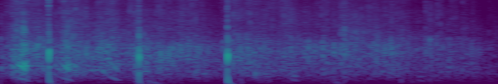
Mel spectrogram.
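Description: audience applauding

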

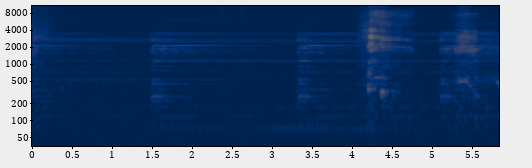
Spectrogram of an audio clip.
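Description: clock ticking

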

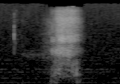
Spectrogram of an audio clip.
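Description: sniffling

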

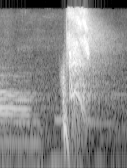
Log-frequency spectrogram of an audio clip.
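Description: sneeze

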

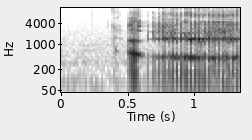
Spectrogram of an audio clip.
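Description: burp

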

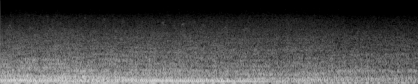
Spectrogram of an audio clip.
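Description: helicopter flying overhead

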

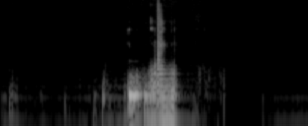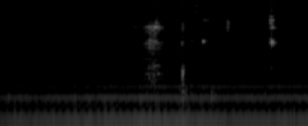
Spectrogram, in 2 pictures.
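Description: coughing

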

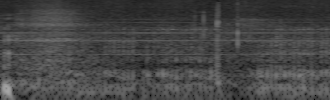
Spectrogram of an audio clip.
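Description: cat purring

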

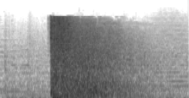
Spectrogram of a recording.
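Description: gunshot sound effect

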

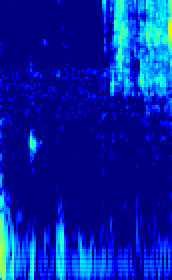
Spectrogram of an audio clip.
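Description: liquid being poured

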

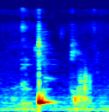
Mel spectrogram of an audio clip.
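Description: water sloshing

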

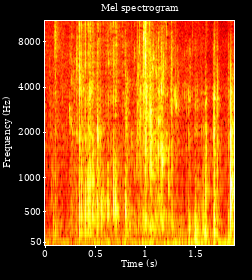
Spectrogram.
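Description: drinking water

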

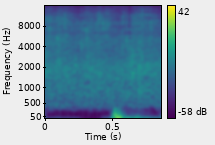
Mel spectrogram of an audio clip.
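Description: audience applauding

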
